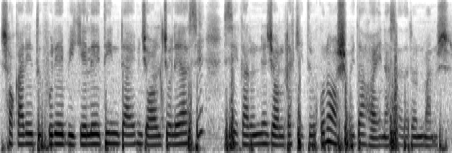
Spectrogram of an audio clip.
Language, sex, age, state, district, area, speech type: Bengali, female, 45-60, West Bengal, Nadia, rural, spontaneous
